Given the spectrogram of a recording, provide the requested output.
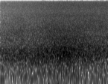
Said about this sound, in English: Father in heaven, thank you for the beauty around me, the reminders of your grace as I hear the waves crash and think of your power and of your faithfulness as you command them and they stop exactly where you have ordained them.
